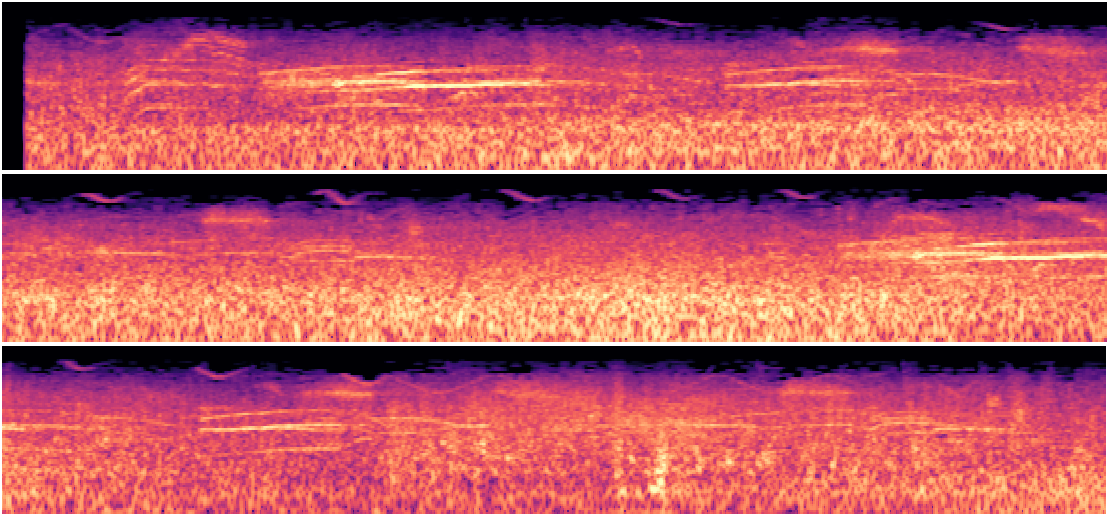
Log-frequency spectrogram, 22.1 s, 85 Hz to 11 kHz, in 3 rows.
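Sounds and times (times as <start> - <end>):
dolphin in the sea off Sakhalin and the Kuril Islands: 0.2 - 22.0.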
